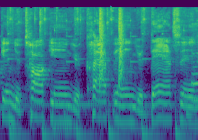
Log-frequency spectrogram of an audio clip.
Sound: hands clapping; baby laughs

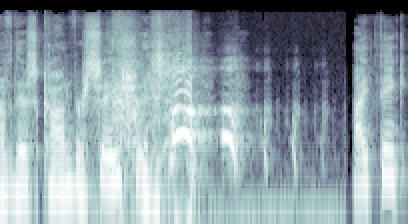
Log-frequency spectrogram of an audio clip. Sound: laughter

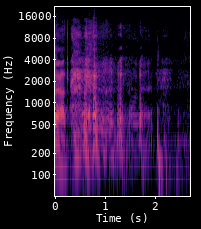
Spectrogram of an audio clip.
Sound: laughter

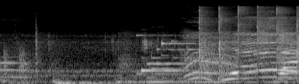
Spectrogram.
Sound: buzzer chimes brightly; clapping

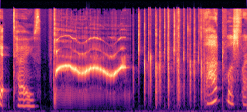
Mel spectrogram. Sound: whistles

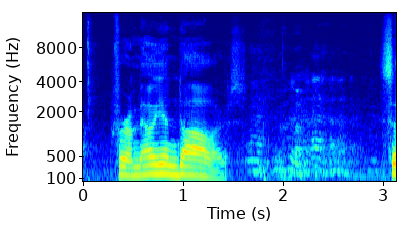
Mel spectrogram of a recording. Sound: laughter

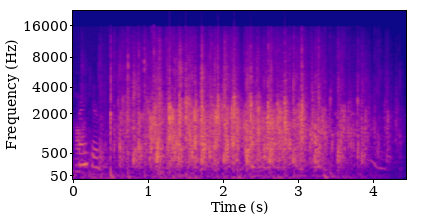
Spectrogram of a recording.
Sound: audience applauding

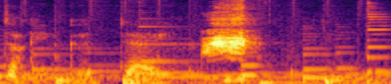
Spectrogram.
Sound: piano music; duck quacks

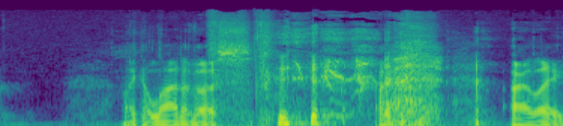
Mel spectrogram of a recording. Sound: laughing

